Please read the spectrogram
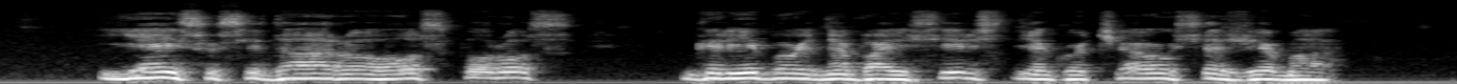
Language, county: Lithuanian, Klaipėda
